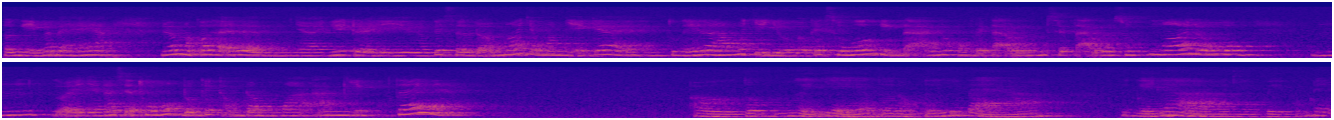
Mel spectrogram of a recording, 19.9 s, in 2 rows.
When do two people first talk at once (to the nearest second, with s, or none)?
none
